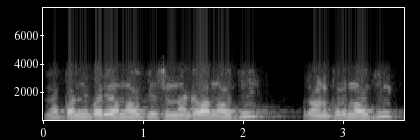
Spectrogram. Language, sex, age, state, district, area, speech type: Odia, male, 60+, Odisha, Nayagarh, rural, conversation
